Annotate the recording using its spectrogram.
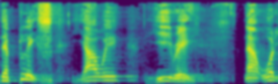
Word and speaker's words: Yahweh Yireh: Now, but in the real pronunciation in the Hebrew is Yahweh Yireh.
